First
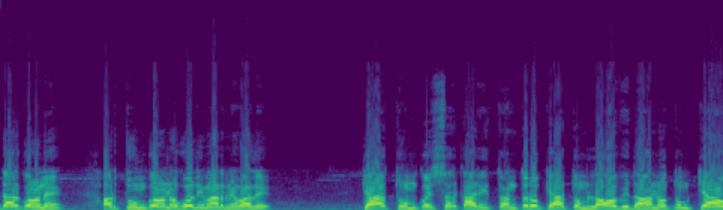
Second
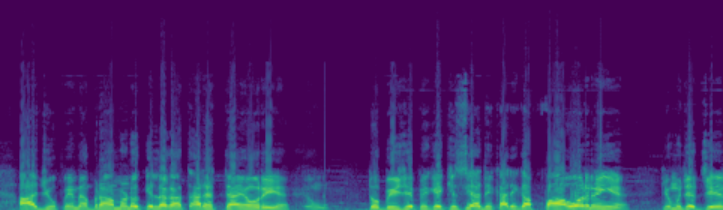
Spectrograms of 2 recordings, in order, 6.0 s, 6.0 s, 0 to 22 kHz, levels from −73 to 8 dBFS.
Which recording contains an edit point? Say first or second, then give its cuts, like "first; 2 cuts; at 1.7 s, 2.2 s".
second; 1 cut; at 2.6 s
